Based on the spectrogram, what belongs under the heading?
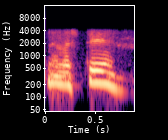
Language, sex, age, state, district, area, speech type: Hindi, female, 45-60, Uttar Pradesh, Pratapgarh, rural, conversation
